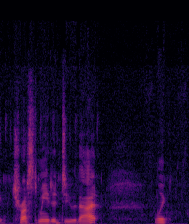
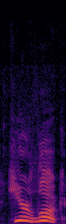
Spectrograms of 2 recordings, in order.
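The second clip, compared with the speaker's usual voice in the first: higher, louder eager call; eager retelling; 11 semitones higher, 7 dB louder than usual. Retold or imitated. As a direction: urge them to look. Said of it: "And he's like".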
